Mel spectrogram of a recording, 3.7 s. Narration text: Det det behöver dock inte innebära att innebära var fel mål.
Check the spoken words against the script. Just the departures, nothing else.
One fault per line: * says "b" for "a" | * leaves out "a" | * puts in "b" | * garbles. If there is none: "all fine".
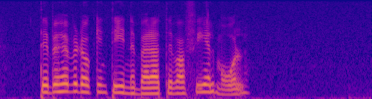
* leaves out "det"
* says "det" for "innebära"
